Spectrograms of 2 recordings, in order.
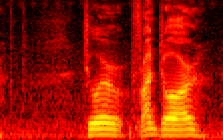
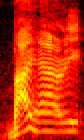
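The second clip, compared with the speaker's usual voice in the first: Maggie's voice, imitated; 11 semitones higher, 3 dB louder than usual. Maggie saying goodbye.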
